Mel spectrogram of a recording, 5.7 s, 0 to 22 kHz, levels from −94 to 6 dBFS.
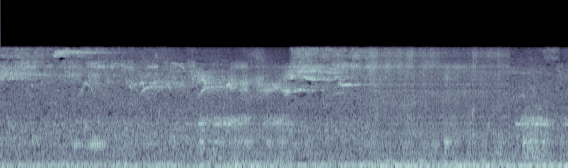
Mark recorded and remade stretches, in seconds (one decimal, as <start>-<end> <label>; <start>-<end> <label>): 0.0-2.3 recorded; 2.3-2.9 remade; 2.9-3.7 recorded; 3.7-5.1 remade; 5.1-5.7 recorded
